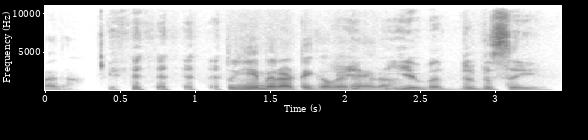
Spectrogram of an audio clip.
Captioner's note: laughs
